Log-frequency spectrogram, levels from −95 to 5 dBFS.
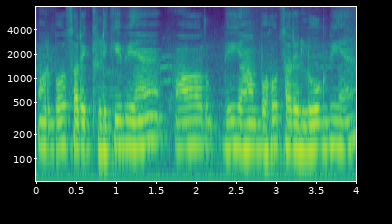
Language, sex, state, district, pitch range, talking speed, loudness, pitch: Hindi, male, Jharkhand, Deoghar, 140-150 Hz, 195 wpm, -16 LUFS, 145 Hz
